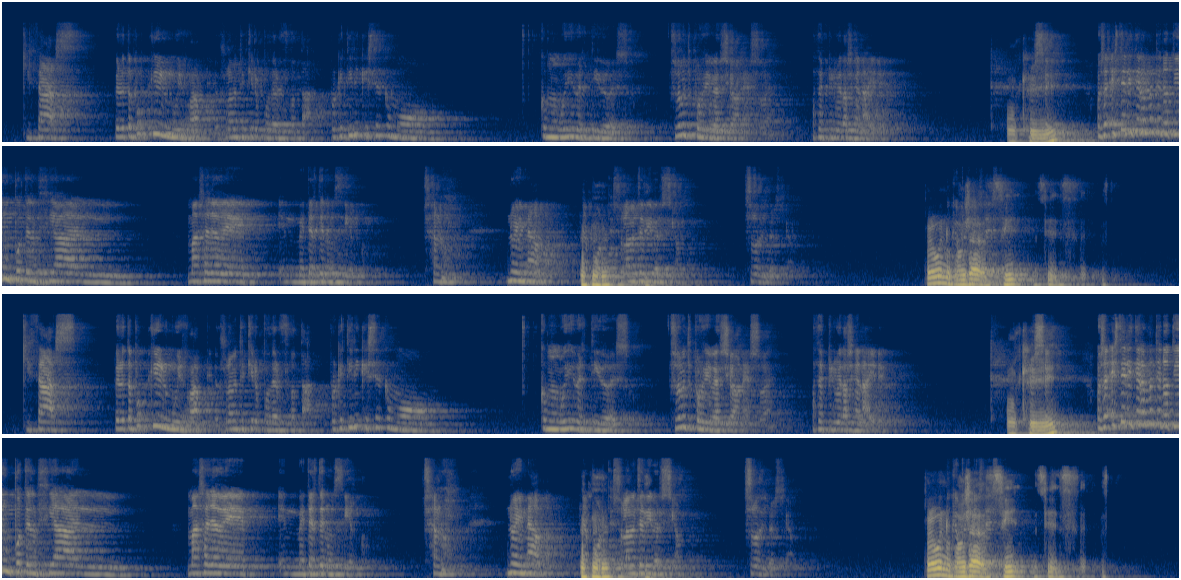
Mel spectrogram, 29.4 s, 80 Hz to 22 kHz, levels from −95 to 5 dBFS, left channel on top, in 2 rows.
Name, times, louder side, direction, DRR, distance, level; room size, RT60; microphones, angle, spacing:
voice 1, 0.3-0.9 1.4-5.5 6.7-7.9 8.4-9.7 10.1-11.1 12.4-13.2 13.7-16.3 17.0-17.8 18.2-19.2 20.0-20.7 21.0-21.6 22.0-23.3 24.0-24.5 26.5-27.3, right 2 dB, 40° right, 2 dB, 3.3 m, -40 dB
voice 2, 12.6-13.2 21.9-22.3 26.3-28.5, right 3 dB, 70° right, 15 dB, 1.0 m, -26 dB
23.5 x 23.0 x 9.1 m, 1.3 s
head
